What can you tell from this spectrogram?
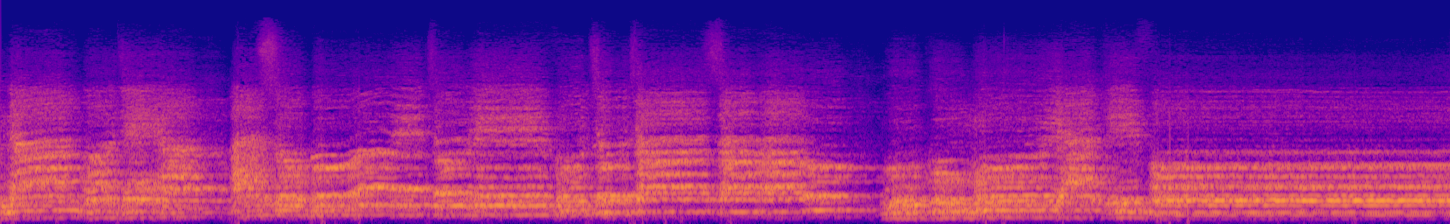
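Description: Mixed church choir singing a gospel song in several-part harmony. The singing breaks off briefly about nine seconds in, then comes back and settles on a long held chord near the end.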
